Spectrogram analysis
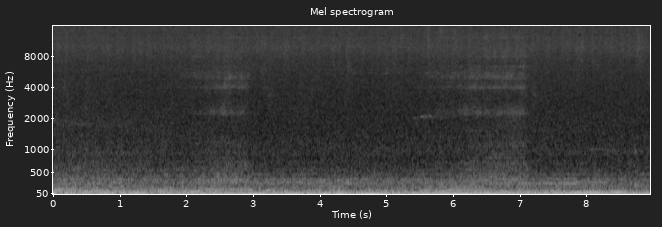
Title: Mother snoring like a truck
